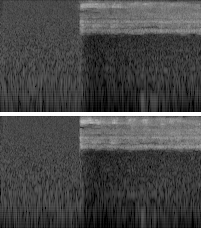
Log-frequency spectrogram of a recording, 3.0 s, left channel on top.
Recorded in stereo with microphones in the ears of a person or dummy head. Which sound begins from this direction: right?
A drill, at 1.2 s.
